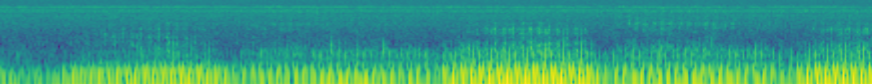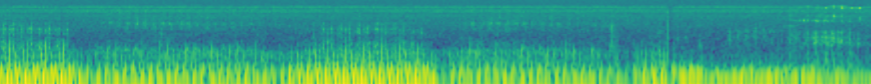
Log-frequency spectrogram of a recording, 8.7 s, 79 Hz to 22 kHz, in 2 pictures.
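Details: F2 Savannah cat Kumba, a big male pet, purring while relaxing in the sun; low rumbling purr in steady breaths, louder pulses about every 1.5 seconds alternating with softer stretches.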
